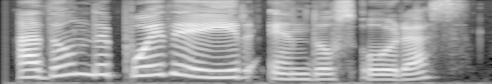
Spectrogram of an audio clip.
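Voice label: Spanish, where can he go in two hours, female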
